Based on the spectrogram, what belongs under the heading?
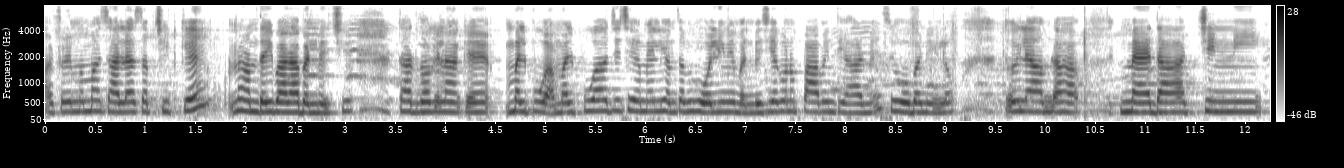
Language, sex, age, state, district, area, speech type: Maithili, female, 30-45, Bihar, Madhubani, rural, spontaneous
